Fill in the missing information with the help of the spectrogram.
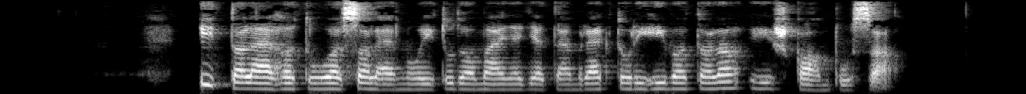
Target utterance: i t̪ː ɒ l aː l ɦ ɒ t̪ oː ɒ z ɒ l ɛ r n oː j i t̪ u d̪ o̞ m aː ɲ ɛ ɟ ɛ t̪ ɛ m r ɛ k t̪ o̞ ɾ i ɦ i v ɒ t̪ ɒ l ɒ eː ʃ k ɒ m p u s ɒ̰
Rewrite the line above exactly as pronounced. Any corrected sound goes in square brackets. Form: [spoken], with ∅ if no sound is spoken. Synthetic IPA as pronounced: i t̪ː ɒ l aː l ɦ ɒ t̪ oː ɒ [s] ɒ l ɛ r n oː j i t̪ u d̪ o̞ m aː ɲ ɛ ɟ ɛ t̪ ɛ m r ɛ k t̪ o̞ ɾ i ɦ i v ɒ t̪ ɒ l ɒ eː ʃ k ɒ m p u s ɒ̰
